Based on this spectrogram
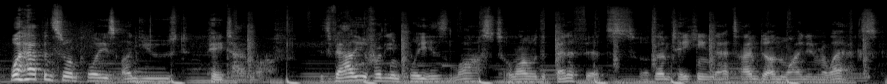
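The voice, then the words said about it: Congested voice from a cold. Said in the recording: “Excuse my voice. I have a little bit of a cold,”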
